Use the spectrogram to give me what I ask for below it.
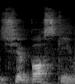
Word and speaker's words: Chbosky: It's worth mentioning Stephen Chbosky, which is incredible.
